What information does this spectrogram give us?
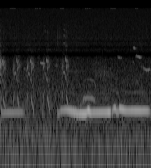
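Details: March lek of Greater prairie-chickens in Nebraska; a few quick clucks give way to one long, smooth, low booming tone that holds steady for nearly two seconds.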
